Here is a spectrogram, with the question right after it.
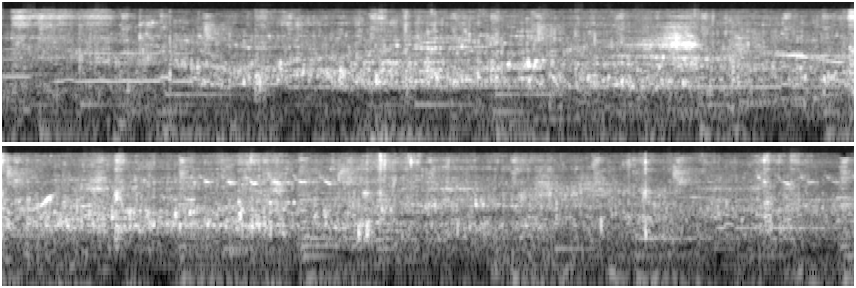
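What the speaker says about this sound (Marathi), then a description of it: "पाणी चालू झालं इथं" Irrigation water from a motor pump flows steadily into a field being planted with maize, a continuous close rush and trickle that holds even throughout.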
